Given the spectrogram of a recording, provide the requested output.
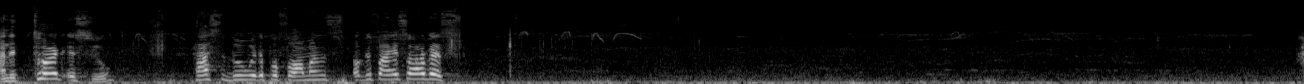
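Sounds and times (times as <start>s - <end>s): faint bird chirps: 4.9s - 13.0s.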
